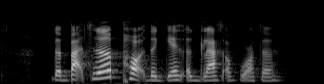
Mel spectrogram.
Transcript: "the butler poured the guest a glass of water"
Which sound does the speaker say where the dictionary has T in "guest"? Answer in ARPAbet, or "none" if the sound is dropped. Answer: none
